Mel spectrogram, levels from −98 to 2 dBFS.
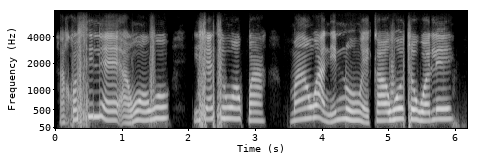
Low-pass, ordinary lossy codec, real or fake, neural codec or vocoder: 7.2 kHz; Opus, 32 kbps; real; none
